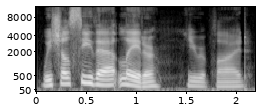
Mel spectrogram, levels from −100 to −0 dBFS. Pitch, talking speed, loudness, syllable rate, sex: 165 Hz, 190 wpm, -17 LUFS, 4.8 syllables/s, female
